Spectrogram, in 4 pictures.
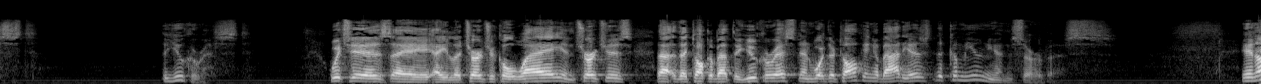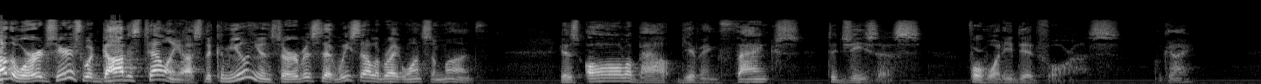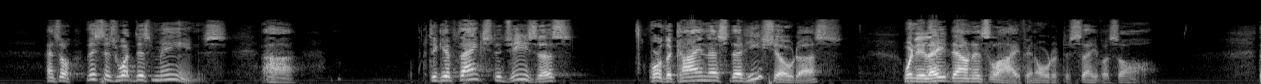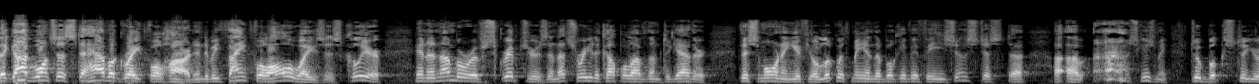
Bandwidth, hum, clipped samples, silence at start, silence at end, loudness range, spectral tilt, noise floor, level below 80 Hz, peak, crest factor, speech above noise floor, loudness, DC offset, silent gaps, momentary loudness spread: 11 kHz; none; under 0.1%; 0 s; 0 s; 16 LU; -3 dB/octave; -62 dBFS; -54 dBFS; 0 dBFS; 16 dB; 46 dB; -15 LUFS; under 0.1%; none; 21 LU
